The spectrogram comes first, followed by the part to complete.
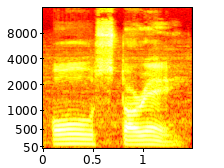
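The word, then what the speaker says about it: Suzuki Alstare: graphics accelerator for PCs Suzuki allair pronounced olar oh Suzuki olar okay thousand arms an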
